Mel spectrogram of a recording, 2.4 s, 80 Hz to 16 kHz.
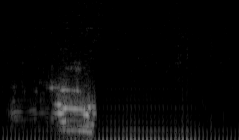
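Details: Carpathian red deer stag, Bucovina forests of Romania, during the September rut of 2022: a brief rough grunt rising into a short, strong harmonic bellow, then a low pulsing rumble.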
